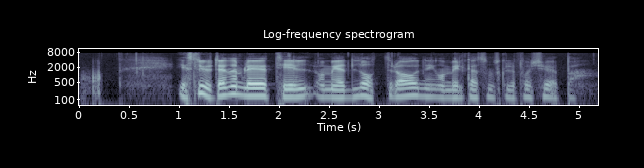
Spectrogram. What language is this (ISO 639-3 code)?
swe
